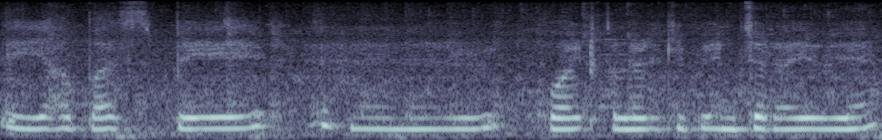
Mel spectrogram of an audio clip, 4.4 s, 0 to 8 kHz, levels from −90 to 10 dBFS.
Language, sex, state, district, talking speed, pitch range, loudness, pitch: Hindi, female, Bihar, Samastipur, 135 wpm, 235-250 Hz, -17 LUFS, 240 Hz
